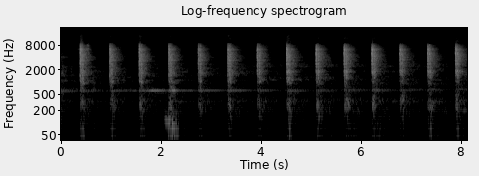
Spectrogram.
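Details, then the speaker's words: Unboxed diesel heater, first start out of the box, fan on and heating up: crisp, even pump ticks about 1.7 per second over a faint steady fan hum; normal warm-up. "it's heating up fan is on interesting that the fan goes let's let it do its thing I can definitely hear the sound of something heating up"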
